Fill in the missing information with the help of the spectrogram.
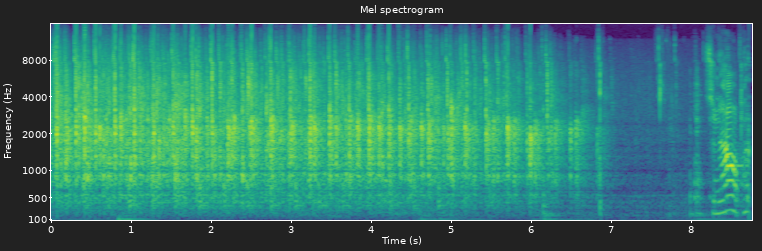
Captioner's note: applause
